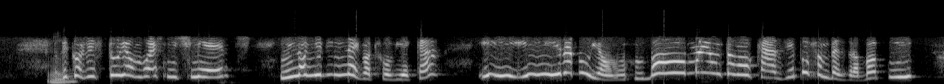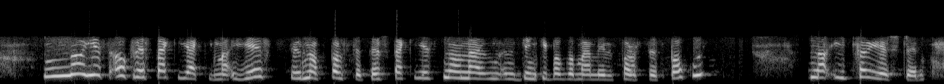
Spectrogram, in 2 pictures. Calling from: Szprotawa, Lubusz Voivodeship, Poland; Ja ze Szprotawy.

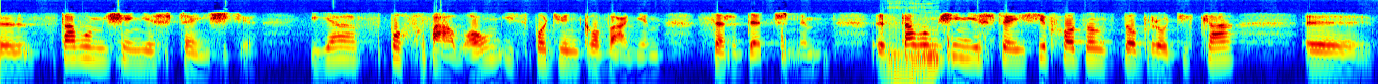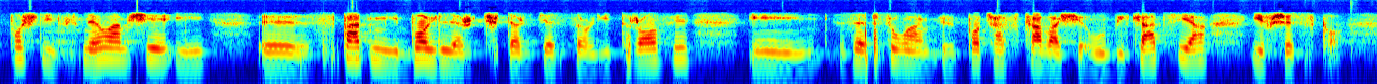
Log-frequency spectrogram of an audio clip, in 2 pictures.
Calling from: Babimost, Lubusz Voivodeship, Poland; Ja jestem osobą niepełnosprawną z Babi Mostu, niewidomą.

